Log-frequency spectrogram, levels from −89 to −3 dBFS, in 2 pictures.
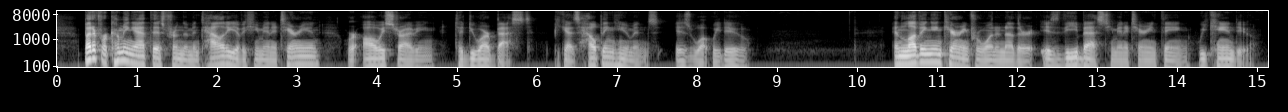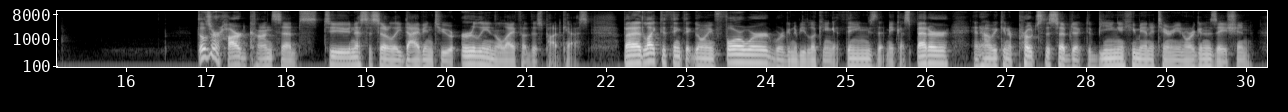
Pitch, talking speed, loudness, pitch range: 95 Hz, 170 wpm, -23 LUFS, 85-105 Hz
